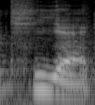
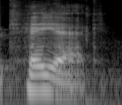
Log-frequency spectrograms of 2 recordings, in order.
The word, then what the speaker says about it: kayak: of those co-op games it's not a keg it's a kayak kayak no cardiac now is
